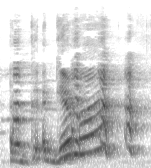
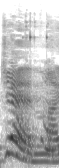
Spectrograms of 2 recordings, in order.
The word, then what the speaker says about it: Gemma: And my teachers would sit there and go, Gemma, Girma, Gemma, and I go, just call me. So everything legitimate is Gemma. Are you telling me that they really could not They pronounce didn't. They couldn't Gemma? get it. They couldn't get it. They would go Gemma. And I said, Gemma, it's a gem, because it means jewel.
